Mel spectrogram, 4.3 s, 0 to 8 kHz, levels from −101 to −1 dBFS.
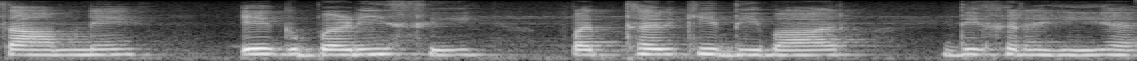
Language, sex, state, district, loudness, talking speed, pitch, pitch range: Hindi, female, Chandigarh, Chandigarh, -17 LUFS, 140 wpm, 210 Hz, 205-225 Hz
